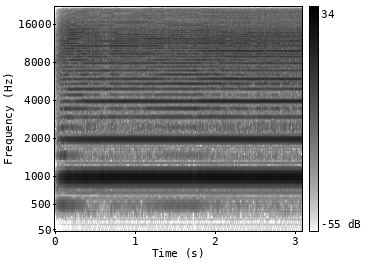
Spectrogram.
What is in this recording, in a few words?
BON DI, Winds, Old World Instruments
